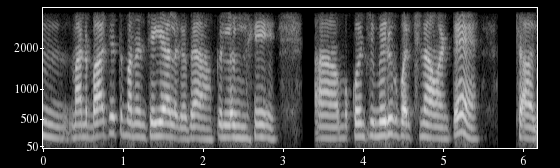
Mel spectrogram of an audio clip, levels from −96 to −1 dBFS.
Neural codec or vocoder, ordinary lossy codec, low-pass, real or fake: none; none; 3.6 kHz; real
